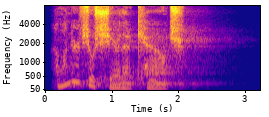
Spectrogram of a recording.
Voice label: Citizen Male, en, Mall; Citizens; Warframe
